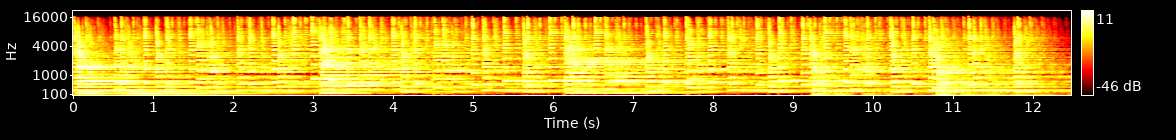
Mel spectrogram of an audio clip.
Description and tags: I created this perfect loop using nothing but Audacity.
